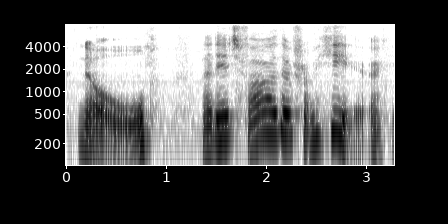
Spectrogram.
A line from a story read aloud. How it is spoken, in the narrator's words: he said, shaking his head at her sadly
